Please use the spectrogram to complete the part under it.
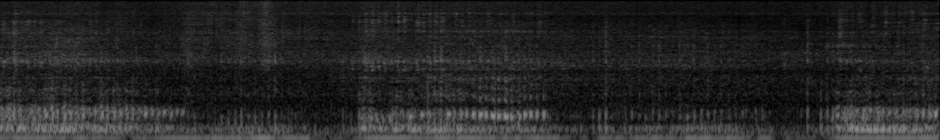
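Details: Bassy the British Shorthair mother cat purrs while grooming her kittens; a rough low rumble pulses in long swells, dipping briefly between breaths, with soft rustling.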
